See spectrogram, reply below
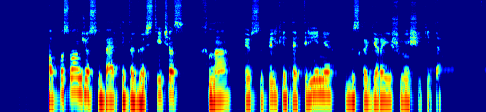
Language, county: Lithuanian, Vilnius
